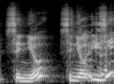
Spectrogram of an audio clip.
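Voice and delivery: put-on a light Spanish-accented "Senor Easy?", rising; mock Spanish accent. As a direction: greet him like a Spaniard, half-laughing. Imagined Spaniard greeting him.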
